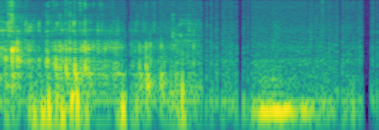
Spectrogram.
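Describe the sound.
Sips of canned beer being drunk, with soft wet sloshing and gurgling liquid sounds and a low swallow near the end, fairly quiet and without talk.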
